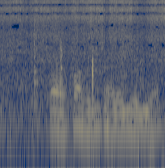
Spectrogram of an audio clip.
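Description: A man's voice talking, starting about two-thirds of a second in, over a steady hiss of background noise.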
